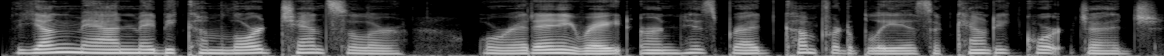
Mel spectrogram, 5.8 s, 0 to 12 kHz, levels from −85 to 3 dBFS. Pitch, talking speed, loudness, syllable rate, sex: 185 Hz, 205 wpm, -18 LUFS, 5.7 syllables/s, female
